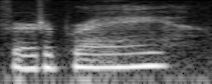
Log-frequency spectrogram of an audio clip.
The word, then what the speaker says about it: vertebrae: So A, this is actually pronounced A, even though it looks like an E. A. So here we have apex in the initial position. The A is at the front. We have sacrum, so the A sound is in the middle of the word sacrum. And then vertebrae, we have the A sound at the end of the word, at the final position.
